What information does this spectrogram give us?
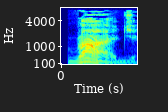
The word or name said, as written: raj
